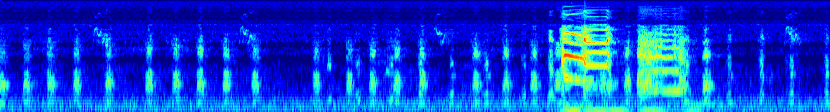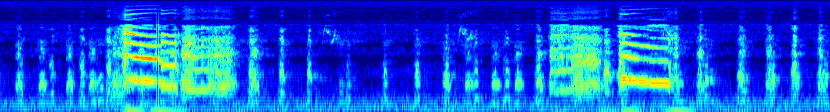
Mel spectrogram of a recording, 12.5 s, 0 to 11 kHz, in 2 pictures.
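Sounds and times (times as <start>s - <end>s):
chickens clucking: 0.0s - 12.4s
low background hum: 0.0s - 12.4s
rooster crowing: 3.6s - 5.4s, 6.8s - 8.2s, 10.2s - 11.5s.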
